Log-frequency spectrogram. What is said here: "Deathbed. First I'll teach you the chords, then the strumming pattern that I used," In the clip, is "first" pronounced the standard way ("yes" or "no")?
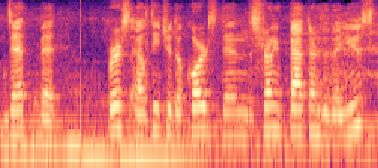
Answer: yes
